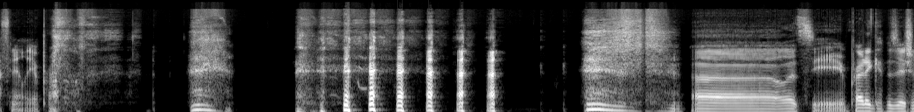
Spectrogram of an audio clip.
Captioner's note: laughter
